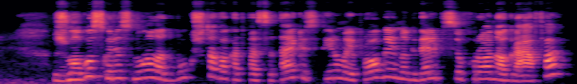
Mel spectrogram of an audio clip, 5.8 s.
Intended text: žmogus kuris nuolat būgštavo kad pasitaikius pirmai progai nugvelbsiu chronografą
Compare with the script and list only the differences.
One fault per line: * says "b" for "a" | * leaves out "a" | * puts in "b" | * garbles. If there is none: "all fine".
all fine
